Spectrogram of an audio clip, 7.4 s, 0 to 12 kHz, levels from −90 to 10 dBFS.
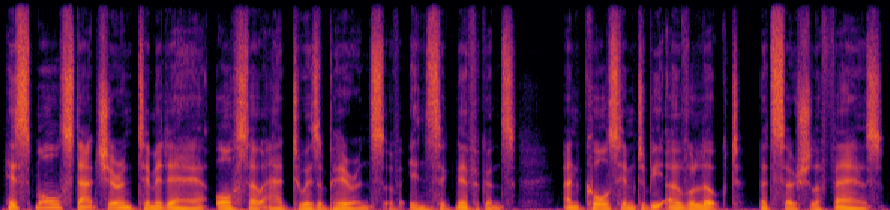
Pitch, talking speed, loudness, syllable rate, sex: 100 Hz, 180 wpm, -20 LUFS, 6.0 syllables/s, male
